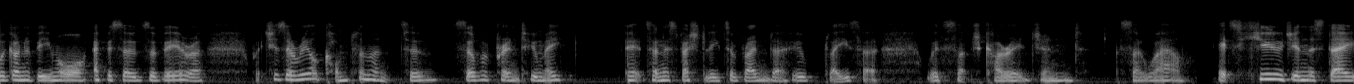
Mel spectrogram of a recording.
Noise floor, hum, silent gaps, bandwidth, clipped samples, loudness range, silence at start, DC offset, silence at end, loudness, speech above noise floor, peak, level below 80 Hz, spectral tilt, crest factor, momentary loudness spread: -57 dBFS; none; 11.98-12.12 s; 8.6 kHz; under 0.1%; 4 LU; 0 s; under 0.1%; 0 s; -30 LUFS; 27 dB; -10 dBFS; -62 dBFS; -6 dB/octave; 20 dB; 11 LU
